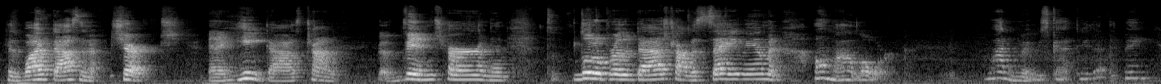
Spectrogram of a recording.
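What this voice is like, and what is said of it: Tearful voice with strong accent. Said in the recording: “Your accent comes up more when you're crying.”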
